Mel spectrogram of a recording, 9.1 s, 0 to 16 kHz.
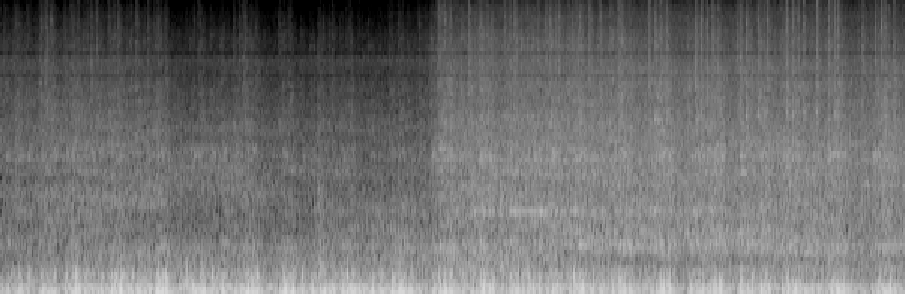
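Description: A 1965 Ford F100 truck engine idles steadily with a deep, lumpy rumble that stays loud and close throughout, and no voices can be heard.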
